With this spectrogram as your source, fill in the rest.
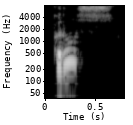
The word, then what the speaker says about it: cruz: Pero el hablante que pierde la S final no dice cruz, sino cru, la cru.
